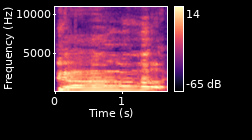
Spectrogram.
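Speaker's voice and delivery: long, loud high-pitched yell; hammed-up heroic scream; battle cry. Hero's battle cry in the dive.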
